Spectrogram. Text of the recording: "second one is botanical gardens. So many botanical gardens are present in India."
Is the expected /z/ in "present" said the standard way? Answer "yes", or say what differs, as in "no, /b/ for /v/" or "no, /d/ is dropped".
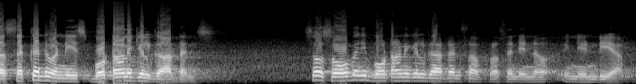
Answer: no, /s/ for /z/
